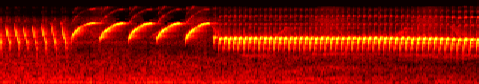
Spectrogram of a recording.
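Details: Gloster canary singing a brief quick trill and five arching whistled notes, followed by a long, even, rapid rattling roll held at one pitch.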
